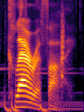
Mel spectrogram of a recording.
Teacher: The word clarify is pronounced clarify, with stress on the first syllable.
